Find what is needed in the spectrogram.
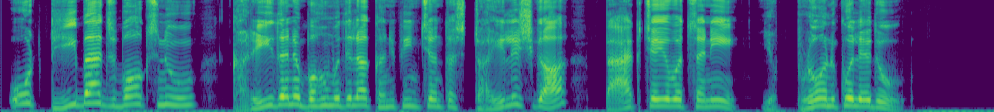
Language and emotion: Telugu, surprised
